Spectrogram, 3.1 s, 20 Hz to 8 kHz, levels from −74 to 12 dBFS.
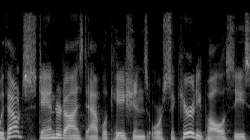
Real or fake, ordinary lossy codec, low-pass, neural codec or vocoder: real; MP3, 48 kbps; 7.2 kHz; none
